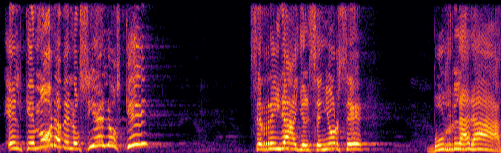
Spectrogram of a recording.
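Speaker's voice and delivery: high, loud, slow scripture shout; shouted proclamation. Real, not acted. Preacher proclaims God's answer to congregation, shouted. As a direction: belt out the verse, stretching the key words.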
